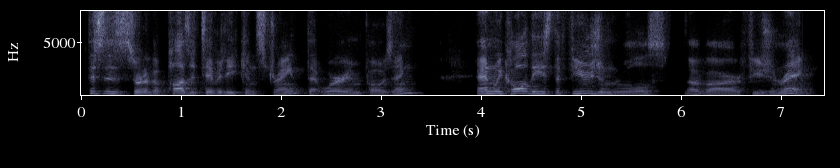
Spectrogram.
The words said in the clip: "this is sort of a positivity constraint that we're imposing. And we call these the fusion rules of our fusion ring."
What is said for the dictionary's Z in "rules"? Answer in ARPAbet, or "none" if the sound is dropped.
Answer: Z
